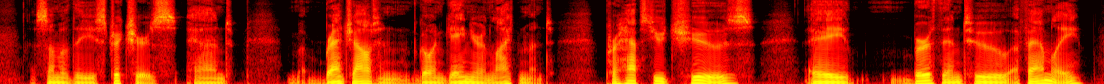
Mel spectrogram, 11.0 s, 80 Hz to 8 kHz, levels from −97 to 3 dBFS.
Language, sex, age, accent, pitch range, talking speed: English, male, 60-79, American, 75-90 Hz, 115 wpm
